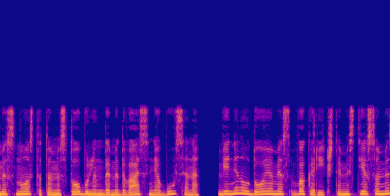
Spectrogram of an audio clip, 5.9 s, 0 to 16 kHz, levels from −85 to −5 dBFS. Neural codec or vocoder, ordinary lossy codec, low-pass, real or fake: none; AAC, 64 kbps; 7.2 kHz; real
